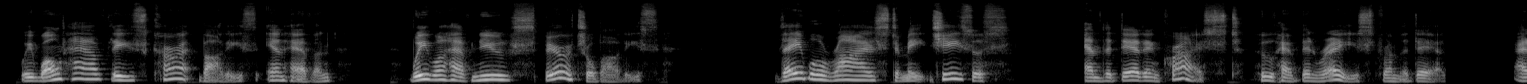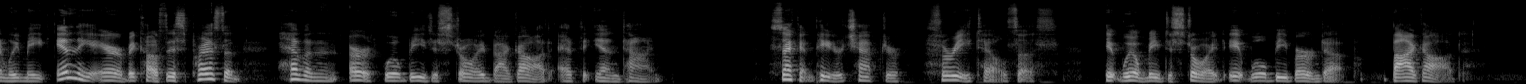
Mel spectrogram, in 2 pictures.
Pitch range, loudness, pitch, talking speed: 160-215 Hz, -28 LUFS, 175 Hz, 140 wpm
